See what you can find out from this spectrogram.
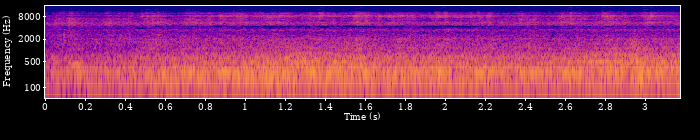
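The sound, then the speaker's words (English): A loud, steady mechanical rumble, a mix made in the Rain Rain app, blends a washing machine's churning drone with the low, continuous roar of a passing train, holding evenly throughout with a faint low hum and no voices. “Like, let's say I want a washing machine mixed with a train.”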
